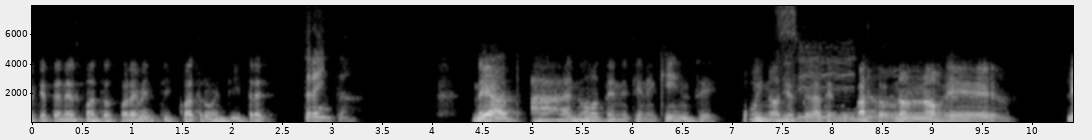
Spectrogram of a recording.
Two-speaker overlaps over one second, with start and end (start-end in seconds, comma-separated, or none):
7.4-9.8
